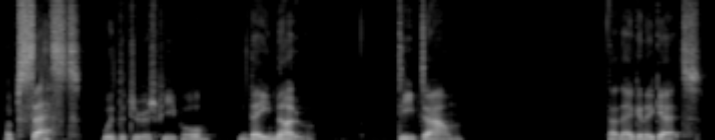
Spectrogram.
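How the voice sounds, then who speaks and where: Male presenter, mid-to-low voice, deliberate reflective delivery, dry recording. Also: creaky, no echo. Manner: measured, deliberate, phrase by phrase. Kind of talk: reflective commentary to camera.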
